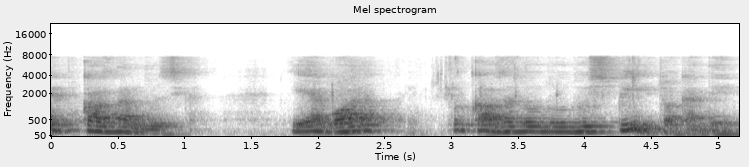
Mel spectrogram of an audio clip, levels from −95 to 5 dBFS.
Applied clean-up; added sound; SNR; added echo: neural separator model SepFormer DNS4.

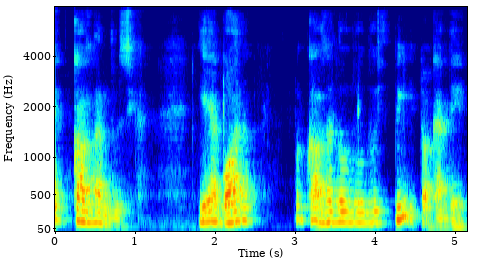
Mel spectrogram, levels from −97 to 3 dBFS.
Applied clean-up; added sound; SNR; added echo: neural mask model DeepFilterNet 3.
